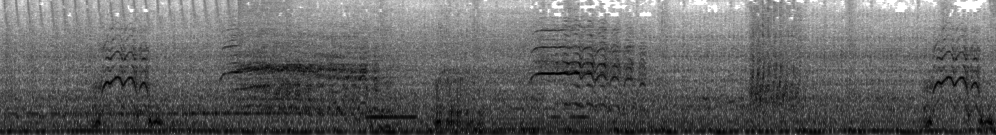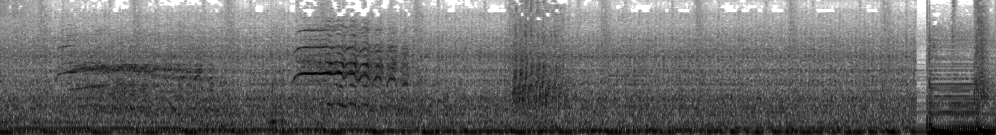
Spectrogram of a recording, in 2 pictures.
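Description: Horse whinnies, about eight of them spaced a second or two apart, the same few calls repeating, over a low background of music. Loud electronic music cuts in near the end.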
